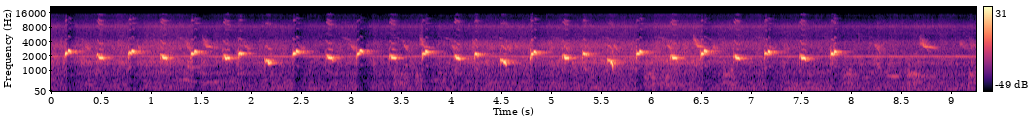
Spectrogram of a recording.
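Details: Caged Sooty-headed Bulbul delivering non-stop 'gacor mbandul' song, one phrase, tail flicking, meant as master audio for cage-bird training: long run of crisp whistled notes about three per second, briefly pausing near the end.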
